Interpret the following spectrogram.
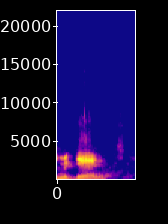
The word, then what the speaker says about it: McDaniels: No, it's not Josh McDaniel. Got to say his name right. Josh, I kill franchises McDaniels.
